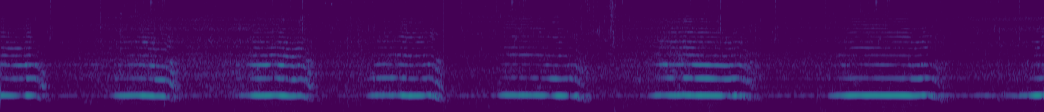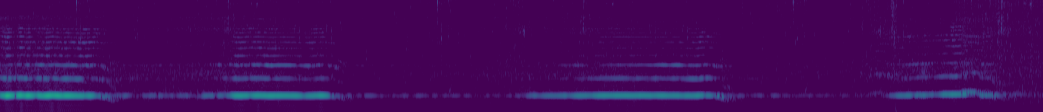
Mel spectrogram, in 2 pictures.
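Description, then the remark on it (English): Humpback whale calls recorded underwater by Jan Straley with a hydrophone: a long series of repeated, haunting, high-pitched tonal whines with a steady pitch, each lasting about a second, loud, with no voices. “they make the surreal, haunting, high-pitched whining or howling-like sound.”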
